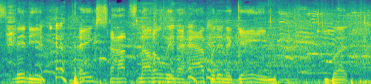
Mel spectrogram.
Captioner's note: laughter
